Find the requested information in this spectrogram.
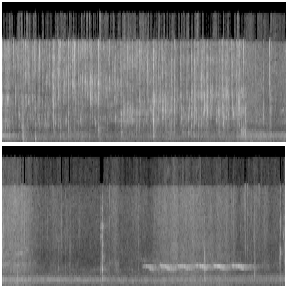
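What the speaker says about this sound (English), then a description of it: "I'll wait till it stops draining." Fluid draining from a motorcycle during repair work, a continuous close trickle and splash of liquid running into a container, steady and fairly loud with small drips.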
